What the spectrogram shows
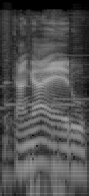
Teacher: as for its accent, it is actually accented on the e.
